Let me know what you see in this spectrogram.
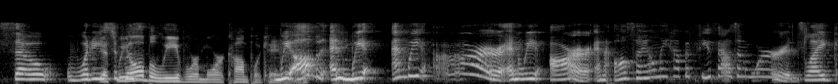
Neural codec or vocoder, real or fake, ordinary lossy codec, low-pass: none; real; MP3, 48 kbps; 7.2 kHz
